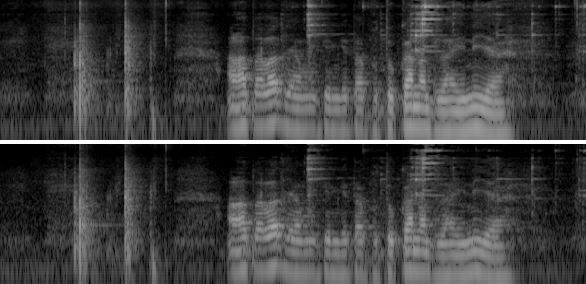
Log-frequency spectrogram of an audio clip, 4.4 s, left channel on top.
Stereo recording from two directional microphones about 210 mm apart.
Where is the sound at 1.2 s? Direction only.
45° left (ahead or behind).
